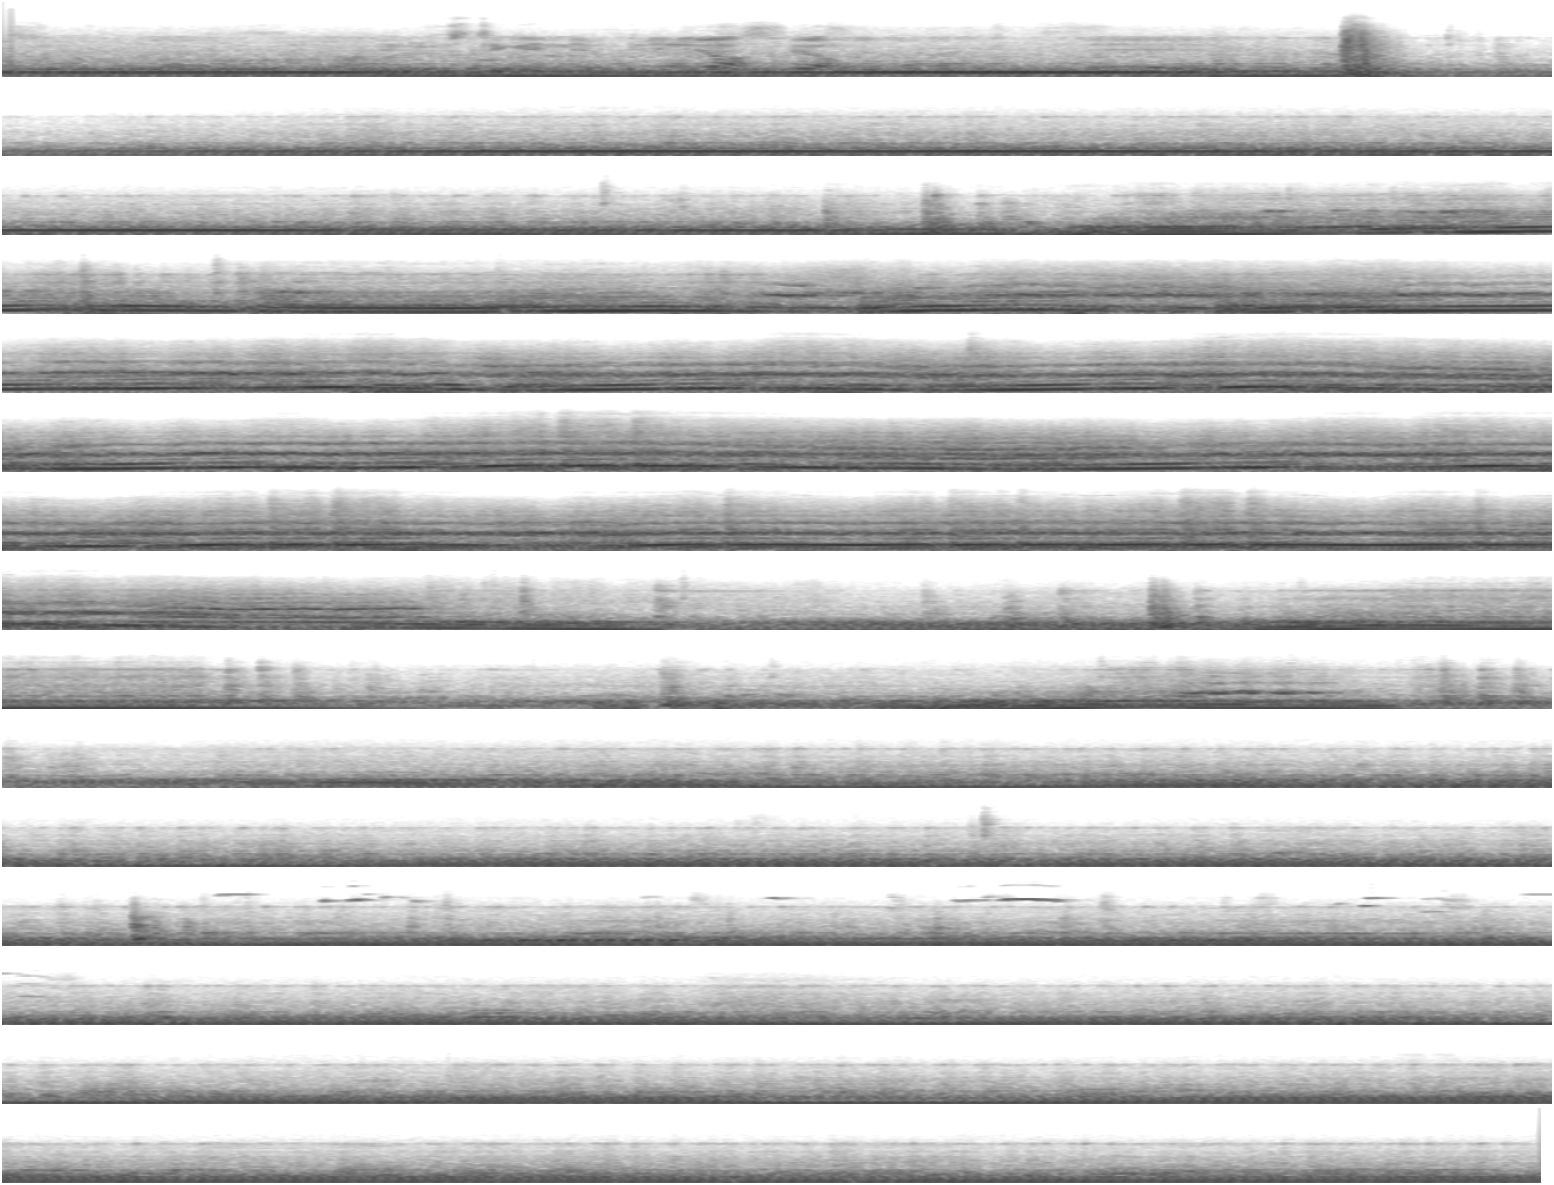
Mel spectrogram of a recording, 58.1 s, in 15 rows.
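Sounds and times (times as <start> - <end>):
car engine revving: 0.0 - 58.0
tyres squealing: 43.0 - 46.9.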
